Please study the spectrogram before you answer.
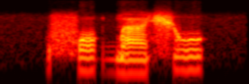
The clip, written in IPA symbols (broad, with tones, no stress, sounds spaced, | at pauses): f ɔ˨ ɡ͡b ã˨ ʃ o˧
